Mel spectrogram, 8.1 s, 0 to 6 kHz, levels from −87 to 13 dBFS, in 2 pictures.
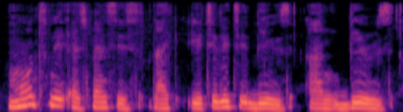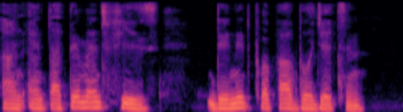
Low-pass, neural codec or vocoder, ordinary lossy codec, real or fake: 5.4 kHz; vocoder, 44.1 kHz, 128 mel bands, Pupu-Vocoder; MP3, 32 kbps; fake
